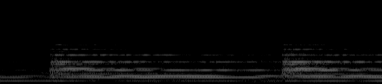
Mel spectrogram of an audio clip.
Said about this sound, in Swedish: Ring, klocka, ring. I bystra nyårsnatten.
